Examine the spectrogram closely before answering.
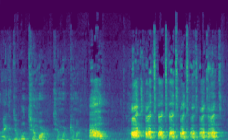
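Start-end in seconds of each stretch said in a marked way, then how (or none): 1.4-3.4 high, loud, laughing yelps of pain; pained yelping. Real, not acted. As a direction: yelp hot again and again while laughing. Just burned hand on oil.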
